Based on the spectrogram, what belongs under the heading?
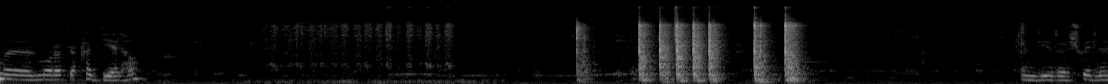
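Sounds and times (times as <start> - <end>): grater rasping on garlic: 2.6 - 4.6.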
